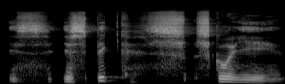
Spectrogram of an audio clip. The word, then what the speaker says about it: Aitsi'poyiiksi: It's called Aitsi'poyiiksi. Just wait, I'm nervous. Aitsi'poyiiksi, that's how you say it.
